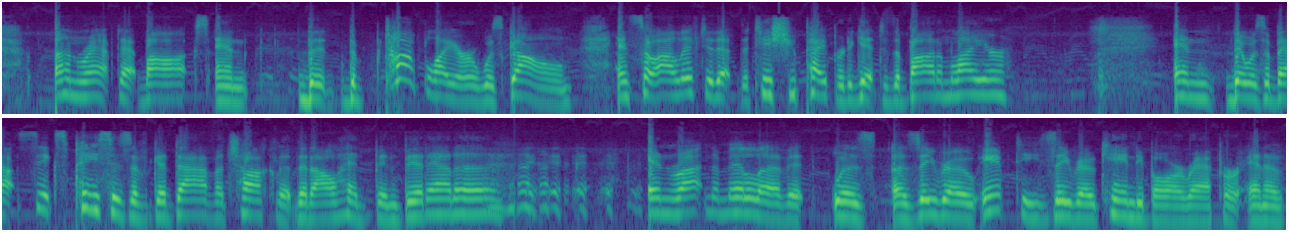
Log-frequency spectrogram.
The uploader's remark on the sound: Recorded live around a campfire at Clapping Hands Farm at a stargaze.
